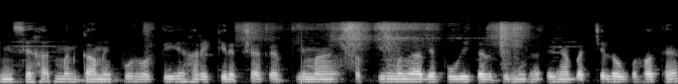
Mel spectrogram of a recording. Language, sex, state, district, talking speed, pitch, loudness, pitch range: Hindi, male, Bihar, Muzaffarpur, 220 wpm, 125 Hz, -16 LUFS, 120-125 Hz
